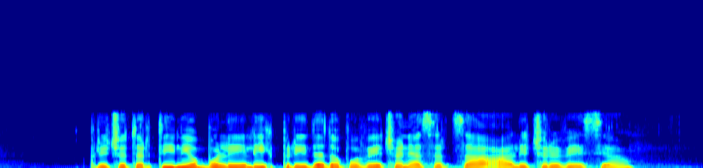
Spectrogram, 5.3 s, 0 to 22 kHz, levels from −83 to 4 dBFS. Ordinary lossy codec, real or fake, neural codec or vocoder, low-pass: none; real; none; 7.2 kHz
